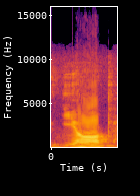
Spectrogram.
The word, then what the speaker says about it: ERK: and the extracellular signal regulated kinase that is erk here okay or as it's pronounced right so we have in our title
